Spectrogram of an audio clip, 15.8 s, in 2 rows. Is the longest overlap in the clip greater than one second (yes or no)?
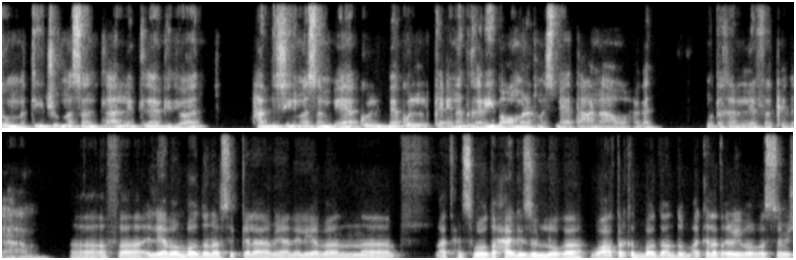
no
